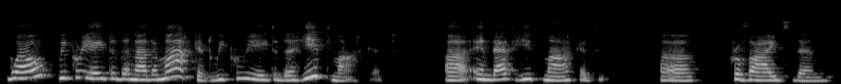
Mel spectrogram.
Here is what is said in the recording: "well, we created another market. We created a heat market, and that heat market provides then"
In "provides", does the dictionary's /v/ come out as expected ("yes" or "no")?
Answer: yes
